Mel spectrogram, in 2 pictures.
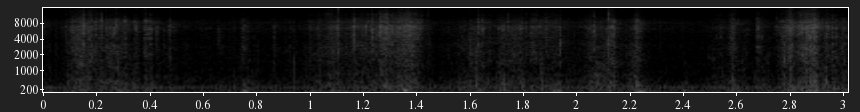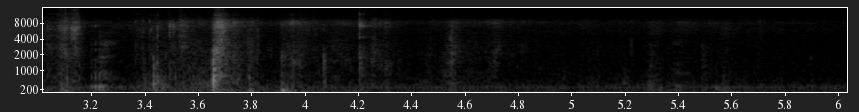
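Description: Faint rustling with scattered soft clicks and knocks, a few of them louder around the middle.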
